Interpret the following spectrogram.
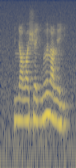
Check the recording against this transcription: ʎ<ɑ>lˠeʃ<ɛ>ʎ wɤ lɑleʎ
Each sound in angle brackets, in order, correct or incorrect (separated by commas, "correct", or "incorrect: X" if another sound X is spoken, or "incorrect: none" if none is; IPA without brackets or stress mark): correct, correct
